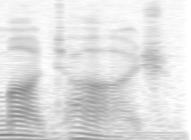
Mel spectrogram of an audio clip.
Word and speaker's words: montage: headlining the 14th stage you americans like to call it a montage we frenchies however say montaur letting the syllables linger in our mouths like a tender baguette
